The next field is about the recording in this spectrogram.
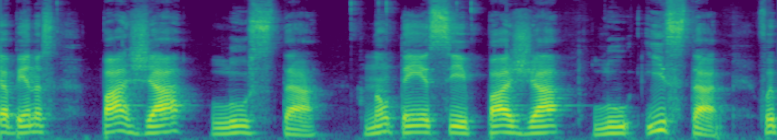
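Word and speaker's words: пожалуйста: você você pode ver que aqui tá escrito pajalusta só que esse e ele não é pronunciável é como se ele não existe isso aqui ok então a gente pronuncia apenas para já luta não tem esse pajalusta foi por isso que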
